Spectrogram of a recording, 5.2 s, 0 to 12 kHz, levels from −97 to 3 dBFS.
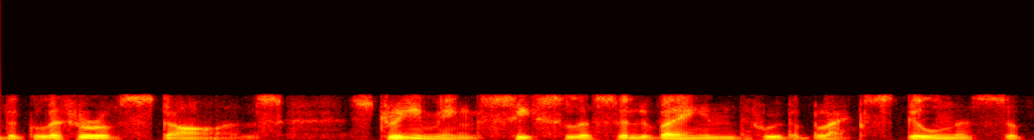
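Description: From start to finish the speech carries the coarse signature of the GSM full-rate codec, whose damage is plainly audible here, consistent with the 13 kbps full-rate coder. It rebuilds each stretch of speech from a vocal-tract filter excited by a thinned, regularly spaced pulse train, producing a buzzy, gravelly roughness. A spectrogram shows a band from about 150 Hz to 3.7 kHz, an empty region above 3.8 kHz, and smeared, grainy harmonics within the band.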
